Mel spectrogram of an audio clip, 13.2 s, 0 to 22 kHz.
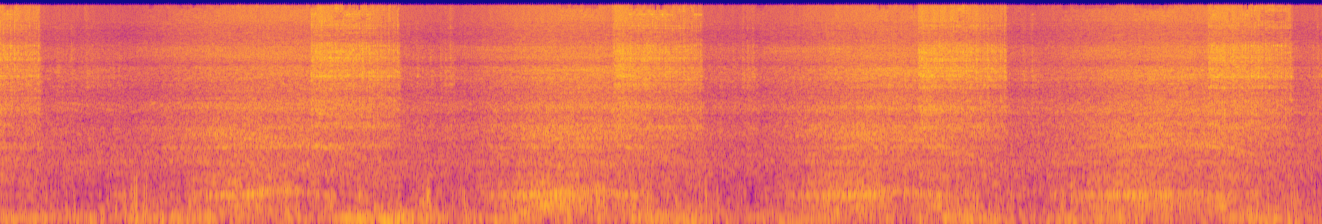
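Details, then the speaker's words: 2022 Lexus NX 350 turbo, noise appeared months into ownership, also on coasting under about 20 km/h and cold start; throttle blips bring a hissy, gritty rush swelling and fading with revs; dealer calls it blow-off-valve equivalent, owner suspects something loose or grinding. "this to me just sounds like something is loose or grinding"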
